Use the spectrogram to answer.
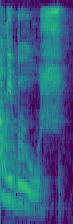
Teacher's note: Ônibus. O ele tem um acento e é a sílaba mais forte, mesmo sendo só uma letrinha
